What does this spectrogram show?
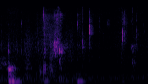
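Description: A quiet wet gulp of someone swallowing a drink, a low squishy throat sound followed by a few soft liquid clicks and small drips, with no talking.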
